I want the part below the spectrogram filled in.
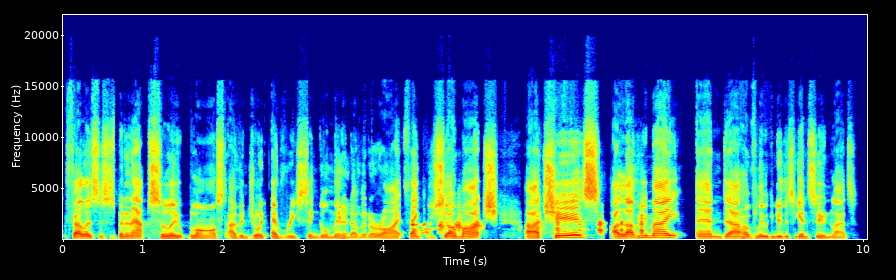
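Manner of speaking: put-on a light British accent, high on the thanks; English accent. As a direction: say goodbye like an English bloke, cheers mate. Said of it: "Do you wanna do an English accent".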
